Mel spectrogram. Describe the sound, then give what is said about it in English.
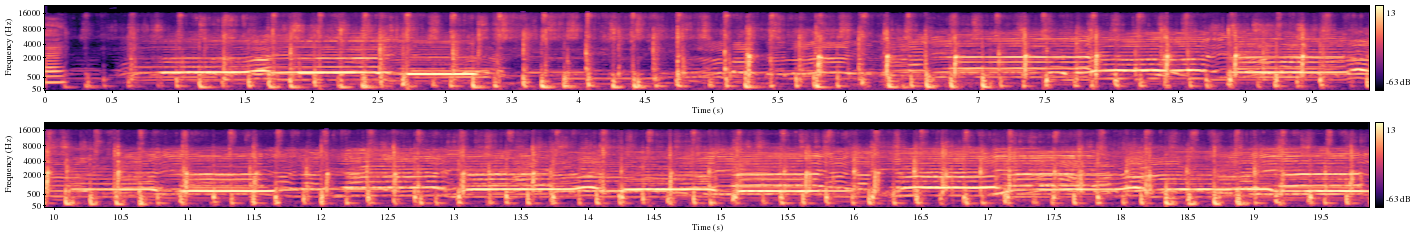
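A group of voices sings the song Bakele outdoors, a lively, repeating chant-like melody with steady energy throughout. Rhythmic clapping or percussive hits keep a brisk, even beat. “These recordings of Bakele were made on different days.”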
